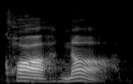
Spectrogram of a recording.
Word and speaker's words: qanah: which is spelt Q-A-N-A-H. We pronounce it with a K, quanah.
